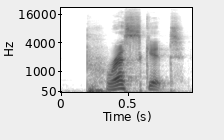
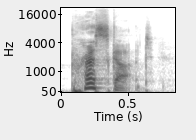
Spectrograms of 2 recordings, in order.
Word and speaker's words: Prescott: Trimble notes that while the historian's name was Prescott, those in Arizona soon started pronouncing the town's name as Prescott. So for all of my out-of-state listeners out there, if you ever visit, remember to say Prescott, not Prescott. Otherwise, everyone will know that you are not from around these parts.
